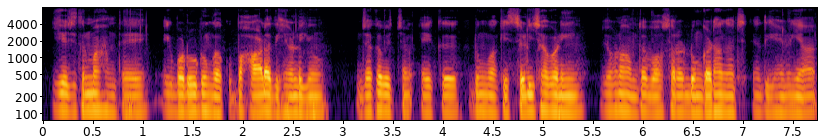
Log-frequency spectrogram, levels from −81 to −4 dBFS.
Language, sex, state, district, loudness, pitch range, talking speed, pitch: Hindi, male, Uttarakhand, Tehri Garhwal, -20 LUFS, 105-110 Hz, 240 wpm, 105 Hz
